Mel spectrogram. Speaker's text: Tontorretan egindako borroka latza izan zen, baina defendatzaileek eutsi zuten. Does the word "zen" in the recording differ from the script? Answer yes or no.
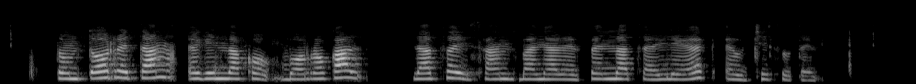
yes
